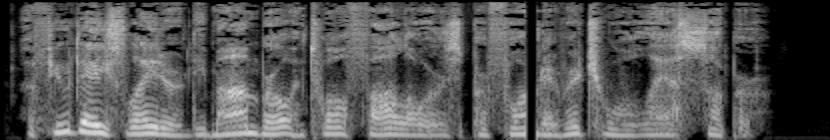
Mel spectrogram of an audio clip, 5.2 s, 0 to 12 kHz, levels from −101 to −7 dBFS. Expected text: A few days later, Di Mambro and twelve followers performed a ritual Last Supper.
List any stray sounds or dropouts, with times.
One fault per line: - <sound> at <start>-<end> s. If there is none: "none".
- dropout at 3.3-3.4 s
